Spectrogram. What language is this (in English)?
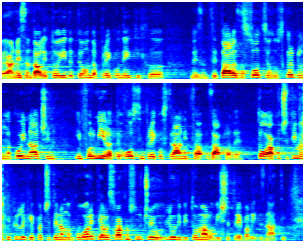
Croatian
